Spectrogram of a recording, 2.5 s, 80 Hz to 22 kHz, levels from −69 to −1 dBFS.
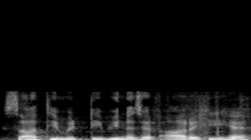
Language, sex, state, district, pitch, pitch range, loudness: Hindi, female, Rajasthan, Jaipur, 180 Hz, 175-195 Hz, -15 LUFS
